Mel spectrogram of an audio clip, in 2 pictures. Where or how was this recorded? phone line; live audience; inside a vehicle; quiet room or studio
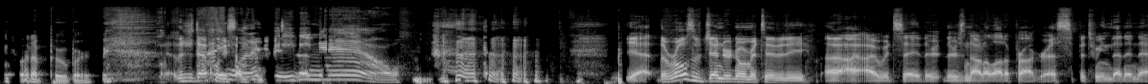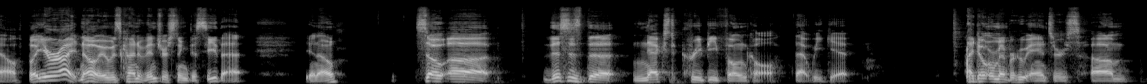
quiet room or studio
